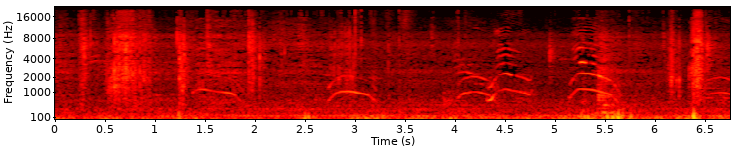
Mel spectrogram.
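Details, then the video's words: Two little kittens mewing in short arched cries, several overlapping in quick succession, rising then dropping in pitch, with clicks and rustling handling noise around them. "kitten cats funny moments cats - Suara Binatang"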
